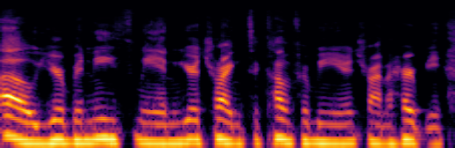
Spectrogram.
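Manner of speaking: put-on haughty, condescending, snooty bougie attitude. Acting out looking down on someone: put-on bougie attitude. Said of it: "put on my bougie, bou-, bougetto attitude and act like".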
